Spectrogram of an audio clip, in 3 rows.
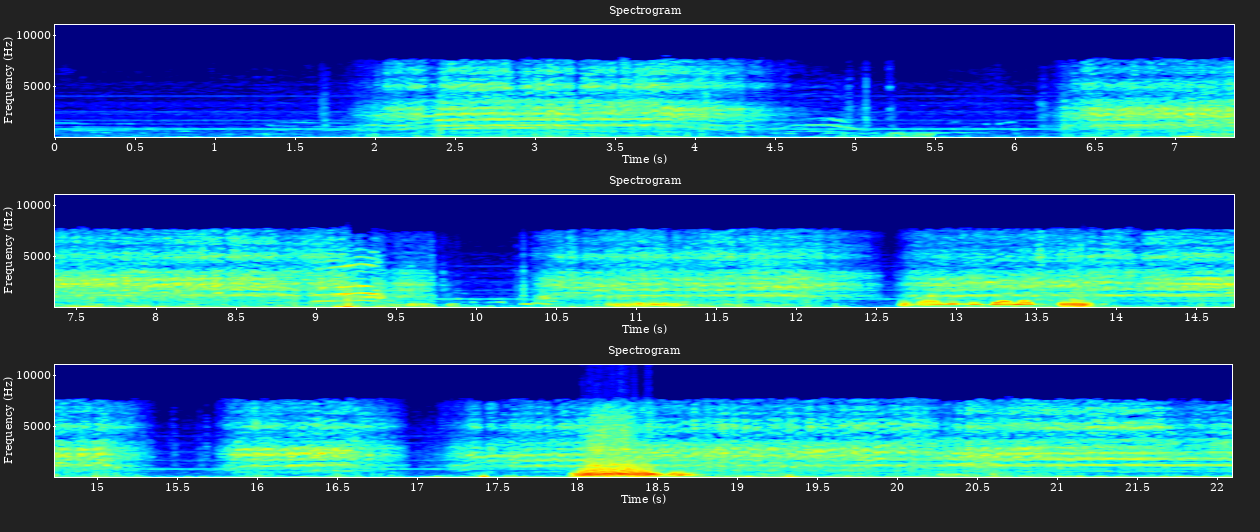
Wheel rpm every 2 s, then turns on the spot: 0, 110, 20, 110, 120, 110, 110, 110, 90, 160, 160.
none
